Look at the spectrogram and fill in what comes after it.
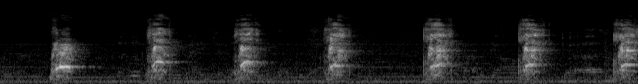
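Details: Dog coughing: seven short, harsh bursts about once a second in a run of repeated coughing, with a faint steady hum behind.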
